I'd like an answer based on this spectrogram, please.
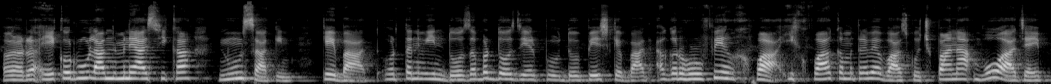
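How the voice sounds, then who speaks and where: A woman teaching tajweed step by step, reciting words slowly and drawn out, then explaining the rules and answering her own questions. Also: on the high side. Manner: slow drawn-out recitation of verses between explanations; frequent "theek hai" check-ins.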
